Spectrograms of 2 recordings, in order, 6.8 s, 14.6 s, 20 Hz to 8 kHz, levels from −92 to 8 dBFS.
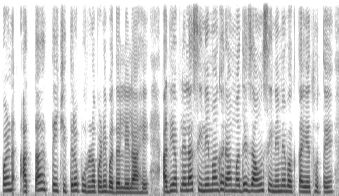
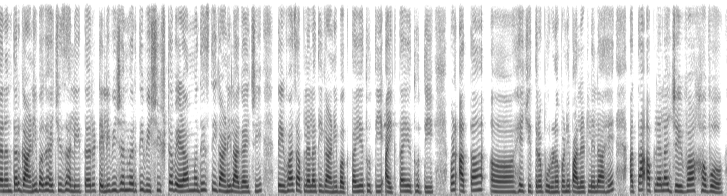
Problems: none marked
